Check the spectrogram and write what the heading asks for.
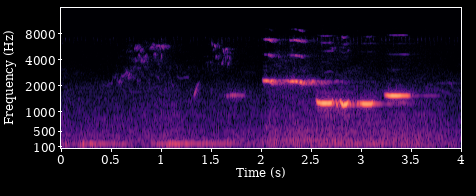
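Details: Wild pied butcherbird in Australia serenading with a melodic song: after a quiet start, a long high whistled note, then a lower pure fluted phrase and a higher closing whistle, over a low background hum.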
